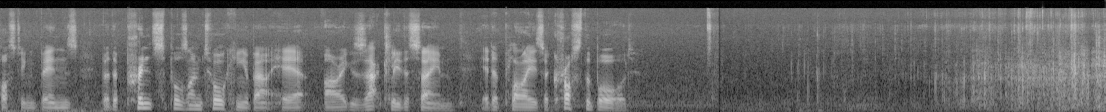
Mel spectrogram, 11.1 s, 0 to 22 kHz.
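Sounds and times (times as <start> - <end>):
wheelbarrow wheel crunching gravel: 7.6 - 11.0
footsteps on gravel: 7.8 - 11.0.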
